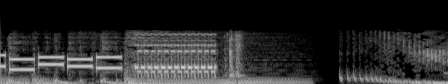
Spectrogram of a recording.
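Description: A radio station's live phone-in line jingle opens with a bright, warbling telephone ring of alternating tones, moves into a sustained electronic chord, then drops to a brief silence before more tonal sound resumes.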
